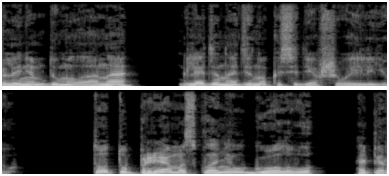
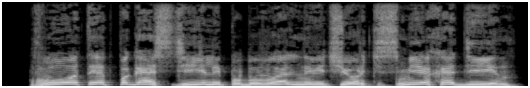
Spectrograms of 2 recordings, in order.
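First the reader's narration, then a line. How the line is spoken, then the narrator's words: Loud musing. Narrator (Russian): громко рассуждал Овчинников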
